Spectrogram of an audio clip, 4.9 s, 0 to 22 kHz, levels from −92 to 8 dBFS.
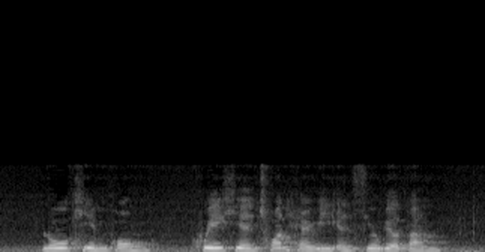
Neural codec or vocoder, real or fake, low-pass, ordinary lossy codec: codec, 16 kHz, 16 kbps, FunCodec, trained on LibriTTS, 50 frames a second; fake; none; none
